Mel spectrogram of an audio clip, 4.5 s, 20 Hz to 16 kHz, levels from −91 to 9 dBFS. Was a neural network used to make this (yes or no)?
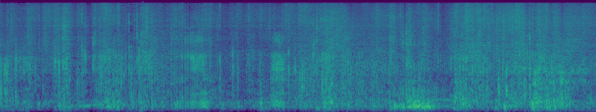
yes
